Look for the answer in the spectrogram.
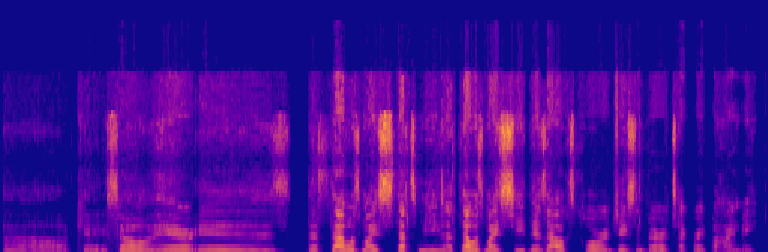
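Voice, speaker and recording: A man's voice: medium pitch, moderate pace, hardly any pauses, dry recording. Rambling storyteller man, dry mic. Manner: rambling, animated storytelling with acted quotes. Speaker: co-host telling a story. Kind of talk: casual chat.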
